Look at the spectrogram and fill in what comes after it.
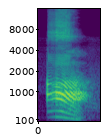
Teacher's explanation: बड़ा आ को बोलने में पूरा मुंह खुलने लगा। तो ये विवृत्ति स्वर हो जाएगा।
